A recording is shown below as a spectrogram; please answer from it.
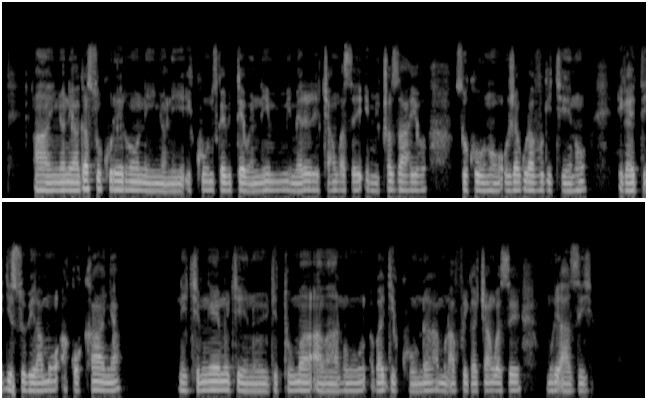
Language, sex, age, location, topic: Kinyarwanda, male, 18-24, Musanze, agriculture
